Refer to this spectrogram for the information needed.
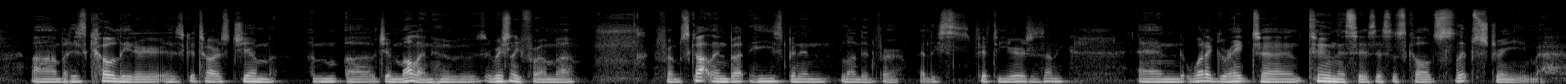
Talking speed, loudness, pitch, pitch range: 155 wpm, -24 LUFS, 130 Hz, 120-135 Hz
